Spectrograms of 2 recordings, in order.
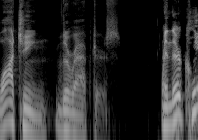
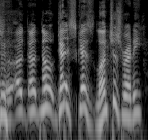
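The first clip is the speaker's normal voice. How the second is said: yelling across the room; 6 semitones higher than usual. Retold or imitated. Imitating Hammond calling guests.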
